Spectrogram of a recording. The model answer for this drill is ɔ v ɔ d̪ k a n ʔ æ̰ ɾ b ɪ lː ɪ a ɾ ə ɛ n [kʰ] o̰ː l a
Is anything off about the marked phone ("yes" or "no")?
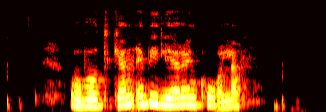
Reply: no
